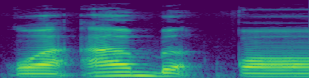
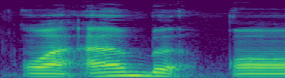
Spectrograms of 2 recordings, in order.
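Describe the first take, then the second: The two takes are said the same way.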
